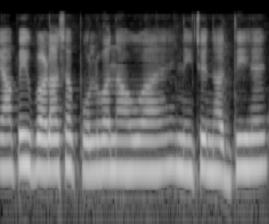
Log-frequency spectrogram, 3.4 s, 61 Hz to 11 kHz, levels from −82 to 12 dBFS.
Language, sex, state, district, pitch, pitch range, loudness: Hindi, female, Chhattisgarh, Bilaspur, 220 Hz, 210-225 Hz, -15 LUFS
